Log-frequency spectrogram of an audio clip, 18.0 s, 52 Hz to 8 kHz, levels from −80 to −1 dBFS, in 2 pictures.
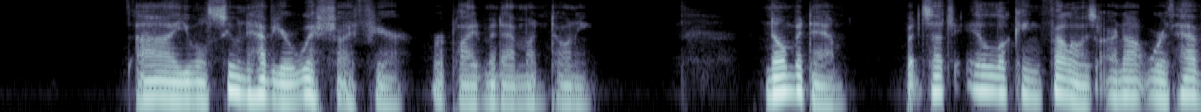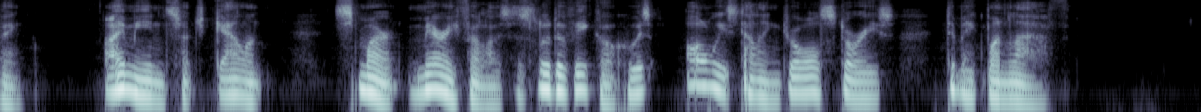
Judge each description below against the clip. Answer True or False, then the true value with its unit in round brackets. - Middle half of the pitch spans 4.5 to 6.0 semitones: True (5.2 semitones)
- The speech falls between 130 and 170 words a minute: True (140 wpm)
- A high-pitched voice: False (105 Hz)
